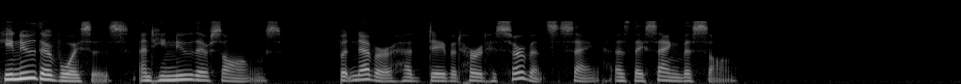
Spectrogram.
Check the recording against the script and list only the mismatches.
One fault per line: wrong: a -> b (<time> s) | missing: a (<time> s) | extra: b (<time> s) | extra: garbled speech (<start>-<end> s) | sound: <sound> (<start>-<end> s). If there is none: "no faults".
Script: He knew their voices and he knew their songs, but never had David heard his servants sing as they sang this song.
no faults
